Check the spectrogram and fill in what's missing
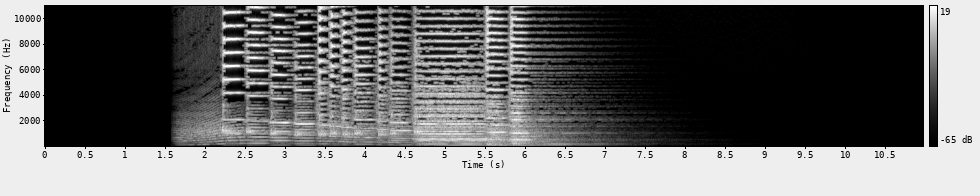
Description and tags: Funny TV Moment
Just a brief blurb for comic moments in TV that I composed.
chromatic, tv, funny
